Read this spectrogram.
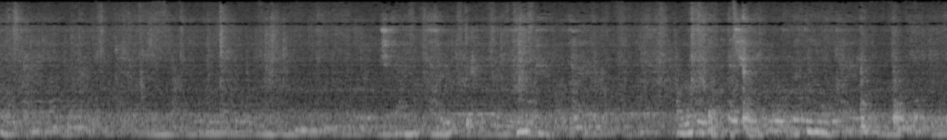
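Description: A train rumbles along the tracks in the distance.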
